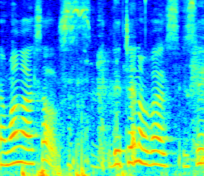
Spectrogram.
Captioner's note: panelists chuckling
